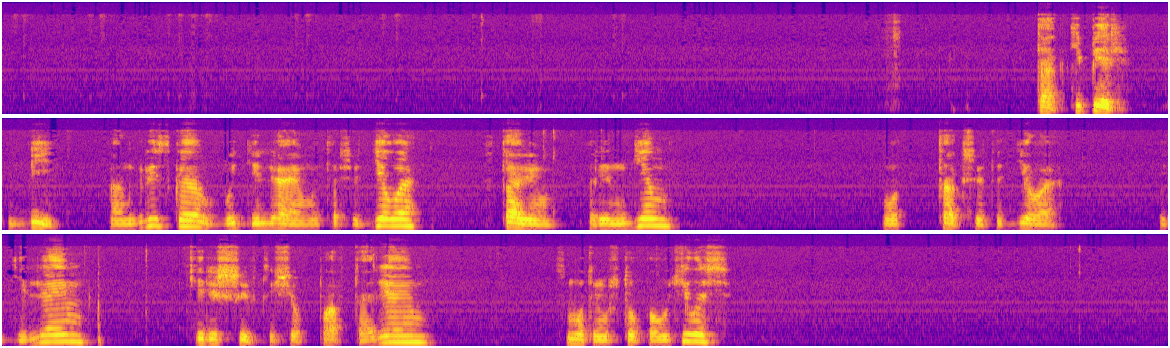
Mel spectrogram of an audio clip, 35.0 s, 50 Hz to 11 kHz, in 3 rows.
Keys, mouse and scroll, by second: 0.1 scroll up 1, 0.2 alt+shift+click, 6.2 click, 8.1-8.5 scroll down 1, 9.1-11.6 scroll down 4, 11.6 b, 15.4 middle click, 17.2 click, 17.6 middle click, 19.8 click, 22.5 middle click, 25.2 shift+click, 27.7 middle click, 28.5-29.5 scroll up 5, 28.9 middle click, 30.2-30.8 scroll down 2, 30.8 scroll up 1, 31.0 middle click, 31.6-33.2 scroll down 2, 34.1 click.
